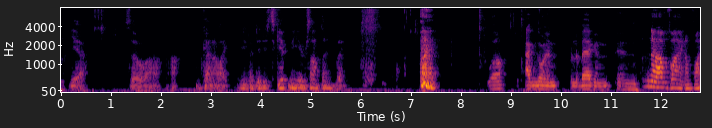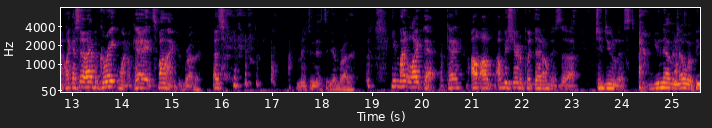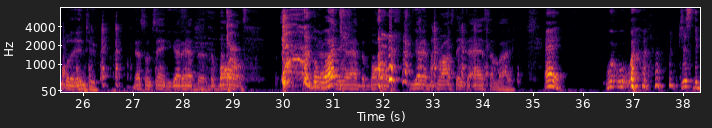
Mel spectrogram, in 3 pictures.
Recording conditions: poor sound quality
